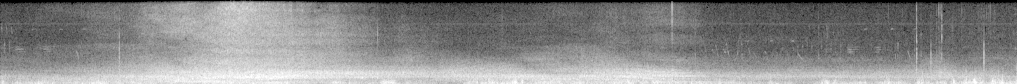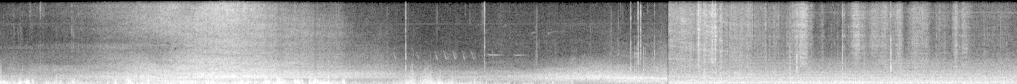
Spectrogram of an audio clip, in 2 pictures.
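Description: Vehicles passing at highway speed, each rising and fading over a few seconds; the loudest pass-bys come a few seconds in and past the middle. In the last few seconds it turns to the steadier road noise of a car being driven, heard from inside.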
